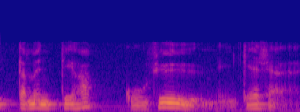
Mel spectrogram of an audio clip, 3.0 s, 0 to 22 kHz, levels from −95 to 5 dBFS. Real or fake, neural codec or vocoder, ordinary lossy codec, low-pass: real; none; none; 5.4 kHz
